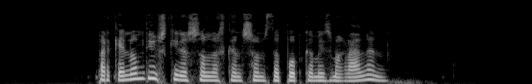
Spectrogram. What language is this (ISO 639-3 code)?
cat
